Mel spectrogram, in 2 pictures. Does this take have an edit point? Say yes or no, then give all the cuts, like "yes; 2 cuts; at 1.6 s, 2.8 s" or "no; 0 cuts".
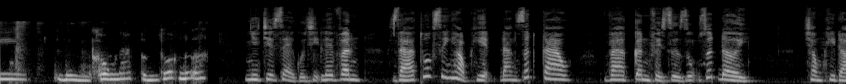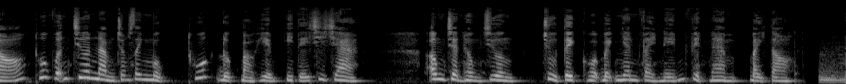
no; 0 cuts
